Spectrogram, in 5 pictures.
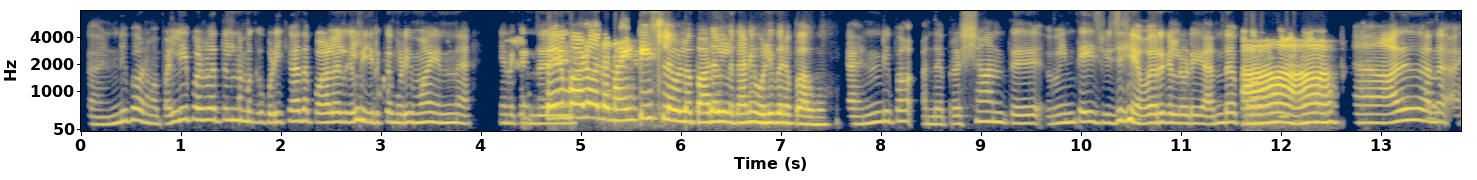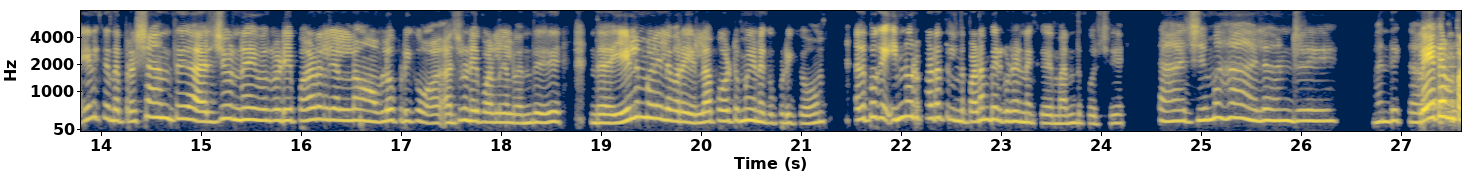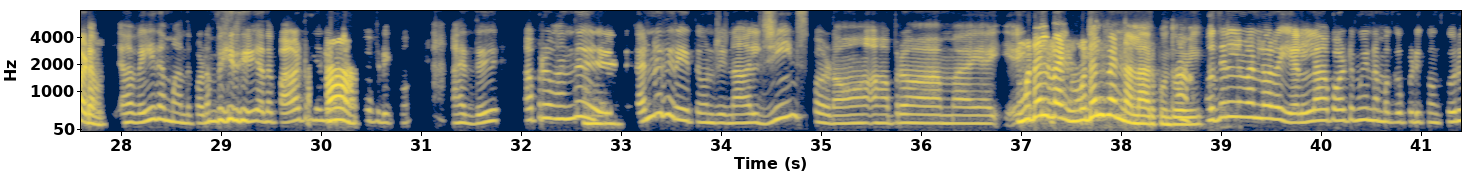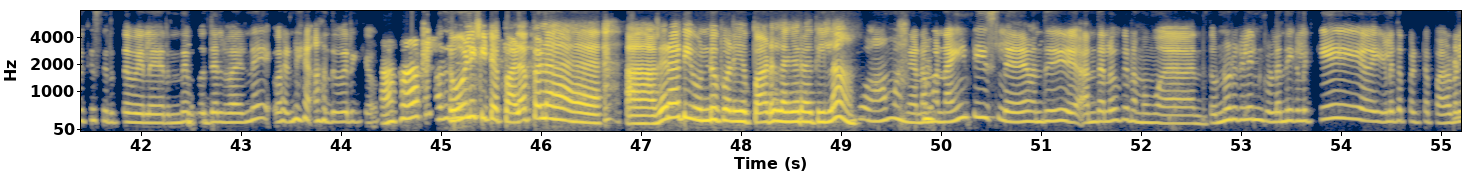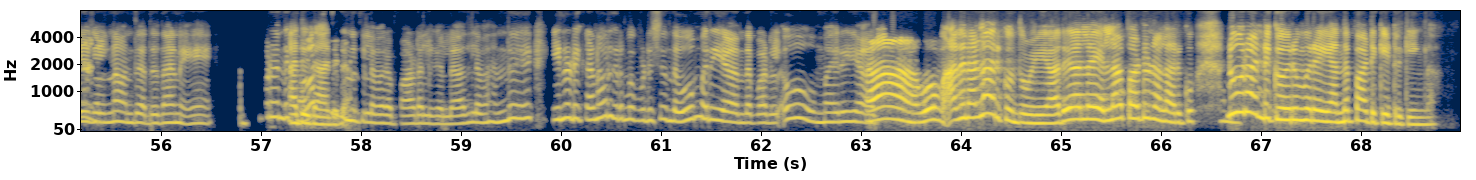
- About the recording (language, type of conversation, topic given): Tamil, podcast, இப்போது உங்களுக்கு மிகவும் பிடித்த பாடல் எது?
- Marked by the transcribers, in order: laughing while speaking: "பாடல்கள்"; other noise; laughing while speaking: "வின்டேஜ் விஜய் அவர்களுடைய"; in English: "வின்டேஜ்"; distorted speech; unintelligible speech; tapping; other background noise; singing: "தாஜ்மஹாலொன்று வந்து காதல்"; laughing while speaking: "அந்த படம் பேரு"; mechanical hum; unintelligible speech; singing: "முதல்வனே! வன்னே!"; laughing while speaking: "அதுவரைக்கும்"; in English: "நயன்டிஸ்ல"; giggle; giggle; singing: "ஓ! மரியா"; drawn out: "ஆ"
